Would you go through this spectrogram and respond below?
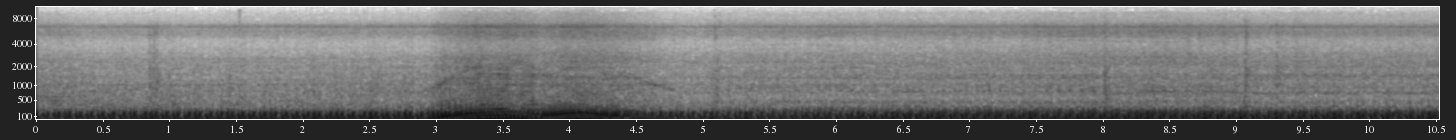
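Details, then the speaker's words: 2002 Honda Magna VF750C V4 after rebuild, warmed up for a first road test: steady, even burble with one smooth rev rise and fall, no ignition cuts, bucking or stumbles; engine runs cleanly non-stop for the first time. "that was going to be the test run for the first time ever on this bike with it running non-stop. That means no ignition cuts, no bucking, no nothing, just it ran good."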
